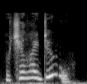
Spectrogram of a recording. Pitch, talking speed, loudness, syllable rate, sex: 255 Hz, 275 wpm, -15 LUFS, 5.6 syllables/s, female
